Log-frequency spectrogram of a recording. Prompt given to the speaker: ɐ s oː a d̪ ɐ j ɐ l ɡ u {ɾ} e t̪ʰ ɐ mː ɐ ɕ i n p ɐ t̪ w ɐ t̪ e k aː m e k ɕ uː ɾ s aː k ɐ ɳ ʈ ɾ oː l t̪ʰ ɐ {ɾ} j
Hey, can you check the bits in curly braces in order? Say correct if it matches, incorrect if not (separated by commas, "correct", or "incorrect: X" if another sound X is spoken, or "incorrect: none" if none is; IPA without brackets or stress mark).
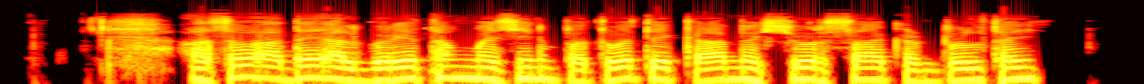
correct, incorrect: none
